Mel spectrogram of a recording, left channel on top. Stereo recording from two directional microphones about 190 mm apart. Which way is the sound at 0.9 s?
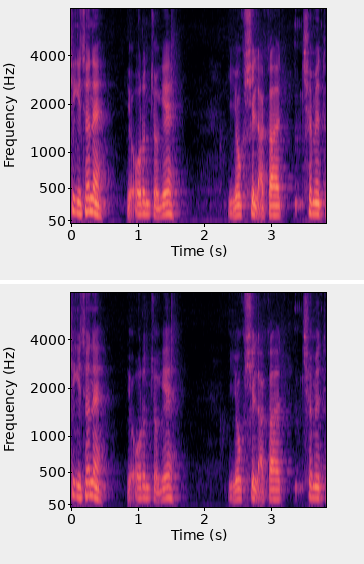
35° left (ahead or behind).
